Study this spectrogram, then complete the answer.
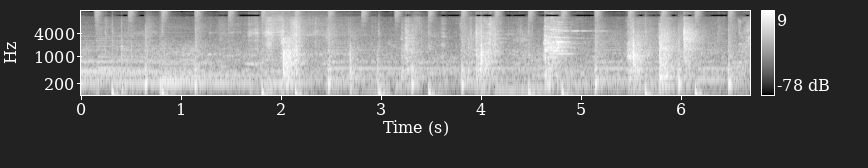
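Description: Knife chopping a full clove of garlic on a cutting board, a quick series of sharp percussive knocks in an uneven rhythm, close and fairly loud, with faint clinks in between and no talk.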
